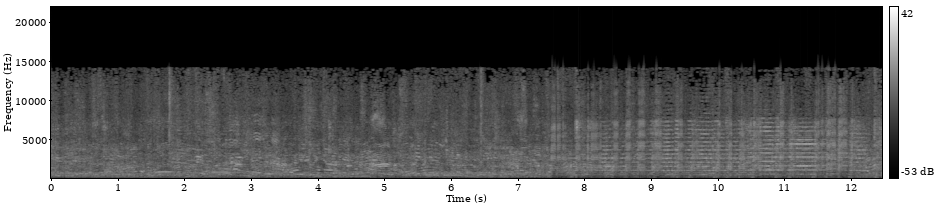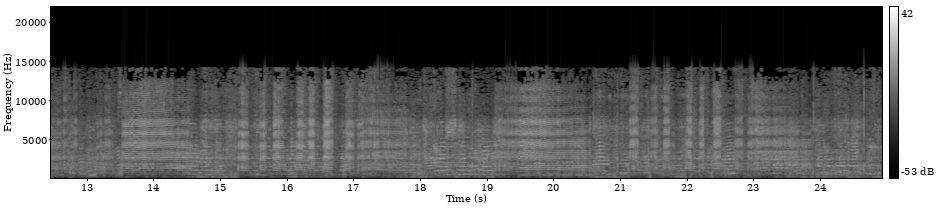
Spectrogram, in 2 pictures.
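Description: Voices chattering, then a wind band of brass and saxophones begins playing about seven seconds in, with trombones and trumpets carrying the music.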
